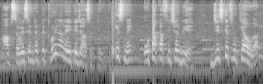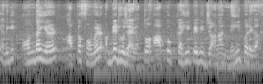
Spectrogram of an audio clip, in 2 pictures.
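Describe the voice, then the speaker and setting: A man's voice: high-pitched, a little mellow. An Indian man talks through a product review in a casual, explanatory vlog style. He slips English phrases into his sentences as he goes. Faint music plays behind his voice. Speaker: vlogger reviewing motorcycle gear.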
